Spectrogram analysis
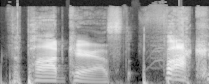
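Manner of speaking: slow then a loud burst of a curse; mock dismay. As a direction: drag it out then blurt the swear. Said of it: "I immediately thought".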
